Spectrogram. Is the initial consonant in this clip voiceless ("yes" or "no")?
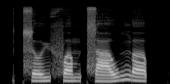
yes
